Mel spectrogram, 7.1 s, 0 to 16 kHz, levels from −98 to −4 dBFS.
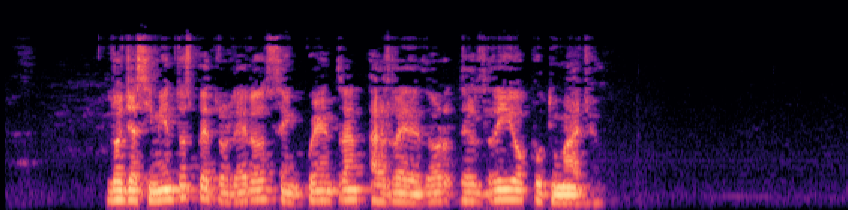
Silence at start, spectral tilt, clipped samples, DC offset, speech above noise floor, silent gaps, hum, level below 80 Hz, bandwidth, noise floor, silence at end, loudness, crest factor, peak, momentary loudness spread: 0.9 s; -5.5 dB/octave; under 0.1%; under 0.1%; 54 dB; none; none; -52 dBFS; 9.2 kHz; -73 dBFS; 2.05 s; -19 LUFS; 18 dB; -2 dBFS; 8 LU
